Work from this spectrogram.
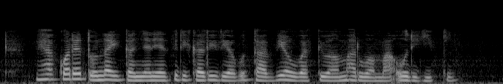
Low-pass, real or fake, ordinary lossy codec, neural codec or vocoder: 5.4 kHz; fake; MP3, 24 kbps; autoencoder, 22.05 kHz, a latent of 192 numbers a frame, VITS, trained on many speakers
